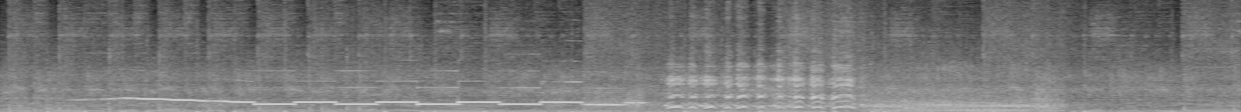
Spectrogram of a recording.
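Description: Two-tone hi-lo siren, as fitted to a converted fire engine: a short rising-then-falling sweep just under a second in, then two notes alternating steadily, about one high-low cycle a second. A fast-warbling siren follows for about two seconds, over background music.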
